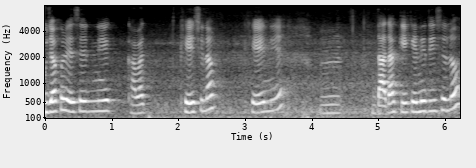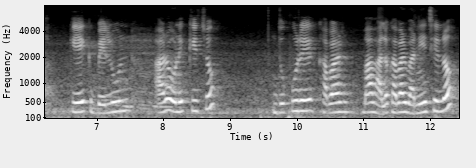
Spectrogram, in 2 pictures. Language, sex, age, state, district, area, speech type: Bengali, female, 18-30, West Bengal, Purulia, urban, spontaneous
